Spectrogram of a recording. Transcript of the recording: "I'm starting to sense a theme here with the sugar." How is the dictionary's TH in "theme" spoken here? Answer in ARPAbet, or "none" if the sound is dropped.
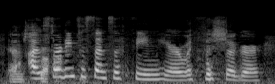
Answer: TH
